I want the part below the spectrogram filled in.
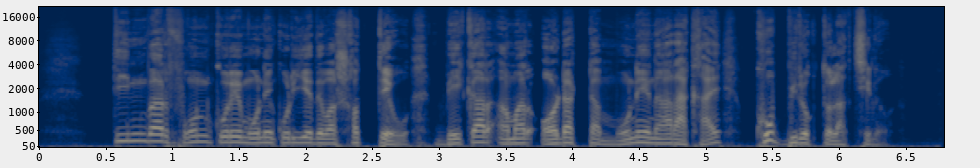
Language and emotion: Bengali, angry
